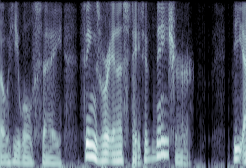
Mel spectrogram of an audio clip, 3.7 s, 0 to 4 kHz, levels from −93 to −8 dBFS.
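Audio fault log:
1.94–3.54 s, repeated packet loss (robotic sound): nineteen short gaps follow one another, the longest 56 ms. Each is patched by extending the previous sound, so about a third of this speech is filler, which makes it choppy within the narrowband, 4 kHz-limited call audio.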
